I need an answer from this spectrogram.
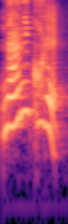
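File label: "nanikore", Japanese, komaru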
